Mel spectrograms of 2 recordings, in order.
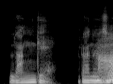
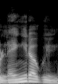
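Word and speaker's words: Lange: 랭은 원래 북유럽 성이에요. 랑게라는 성을 랑게. – 프랑스어로 랭이라고 읽는데 금발에다가 푸른 눈이었어요.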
